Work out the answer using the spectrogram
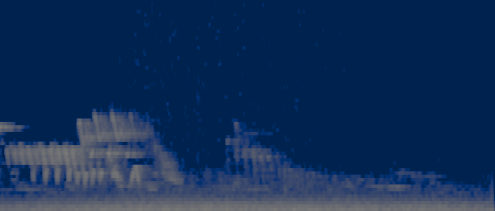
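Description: Small birds singing in quick high chirps and trills for the first couple of seconds, fading out, over a continuous low rumble.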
